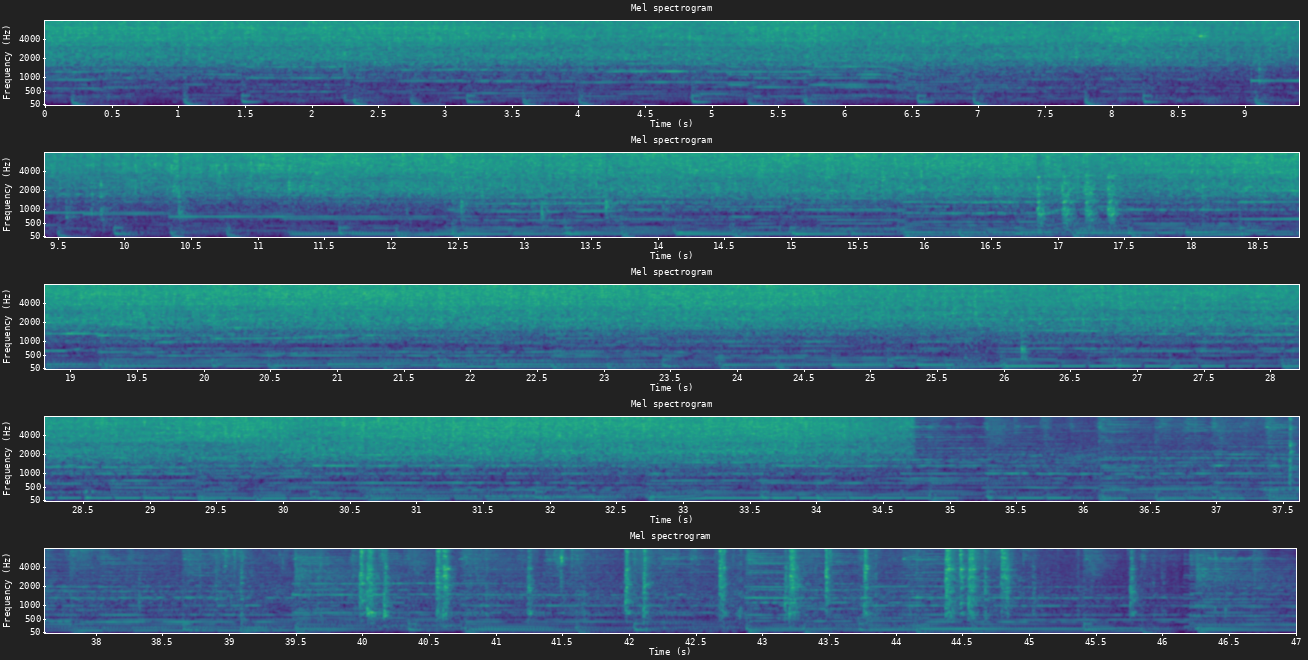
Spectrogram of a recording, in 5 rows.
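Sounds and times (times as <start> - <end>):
vegetables sizzling in a pan: 0.0 - 36.2.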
